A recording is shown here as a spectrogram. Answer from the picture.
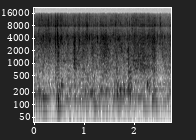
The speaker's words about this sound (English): The women dip large plastic cans into a basin filled with water from a nearby well.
